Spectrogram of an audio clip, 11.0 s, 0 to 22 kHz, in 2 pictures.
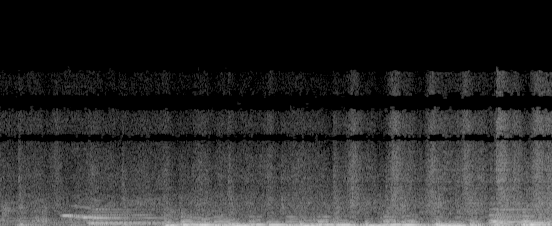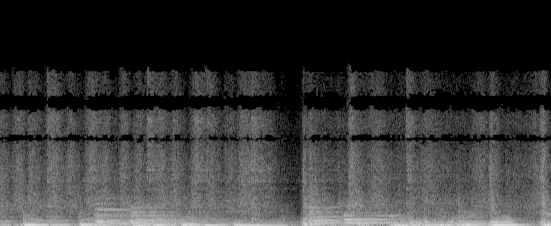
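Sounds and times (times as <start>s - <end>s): soft scraping accompaniment: 0.0s - 11.0s
plucked double bass: 1.6s - 11.0s.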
